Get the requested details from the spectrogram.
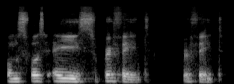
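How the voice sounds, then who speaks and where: A man teaching French in an online class. His first language is Portuguese. He explains patiently, repeats example sentences slowly and keeps asking "né?" and "tá?" to check that students follow. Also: medium pitch, fairly even intonation, dark tone. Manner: explains patiently, often adds "né?" and "tá?".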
